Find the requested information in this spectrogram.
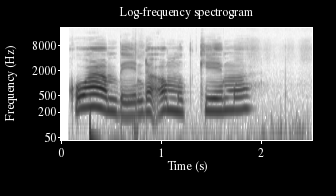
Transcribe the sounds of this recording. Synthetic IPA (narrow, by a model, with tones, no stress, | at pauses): kʊ˦a˦˨mbe˨ndɔ˦ʔɔ˦mu˨t̪ke˦mo˦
